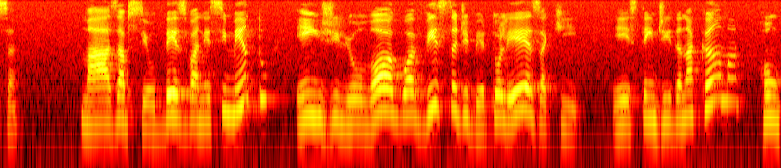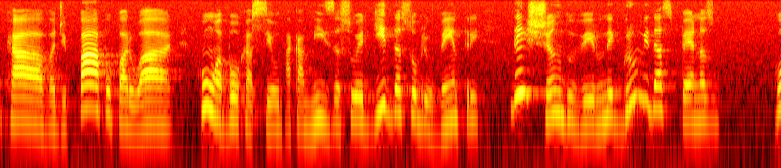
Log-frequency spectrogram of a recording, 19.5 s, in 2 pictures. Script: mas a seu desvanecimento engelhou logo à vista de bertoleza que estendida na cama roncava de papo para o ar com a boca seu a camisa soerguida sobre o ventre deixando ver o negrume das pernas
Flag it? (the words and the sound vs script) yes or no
no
